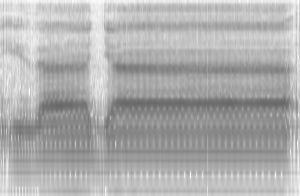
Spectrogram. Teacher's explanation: ini matobi ini panjangnya ada tanda bendera 6 harakat sehingga dibacanya idza jaa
